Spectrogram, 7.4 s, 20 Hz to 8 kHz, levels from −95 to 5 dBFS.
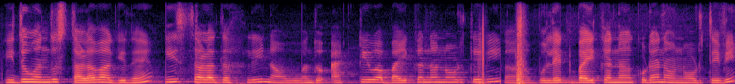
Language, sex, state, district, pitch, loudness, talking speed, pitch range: Kannada, female, Karnataka, Raichur, 215 Hz, -23 LUFS, 120 wpm, 195-235 Hz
